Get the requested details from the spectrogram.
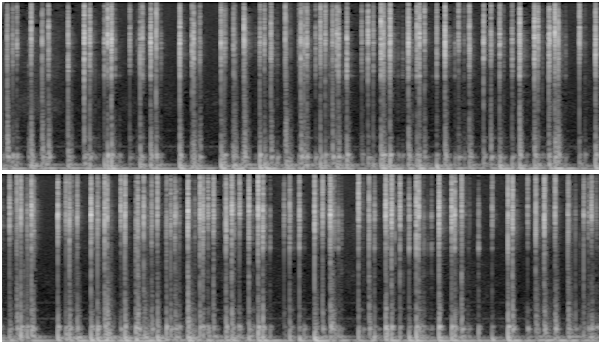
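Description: Long nails decorated with rhinestone jewels tap and scratch the hollow metal mesh grille of a large studio microphone, with both hands held close around the grille. A dense, fast stream of short, dry clicks and scrapes sounds heavy and boomy in the low end with faint bright ticks. Each hit dies away almost at once.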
